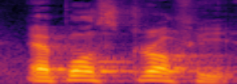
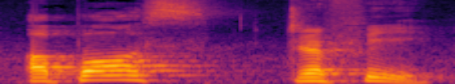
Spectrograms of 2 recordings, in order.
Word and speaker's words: apostrophe: पढ़ लेते हैं लोग, ऐसे एपोस्ट्रॉफी ऐसे करके पढ़ लेते हैं। मैं आपको इसका शुद्ध उच्चारण बताता हूँ। इसका प्रोनाउंसिएशन है अपॉस्ट्रफी, अपॉस्ट्रफी।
